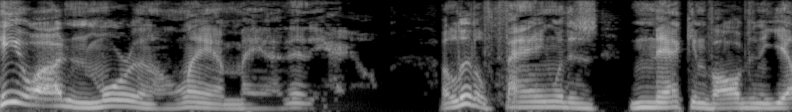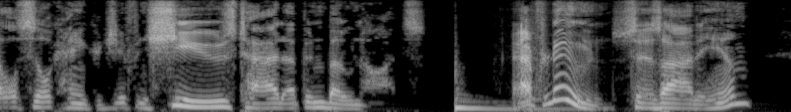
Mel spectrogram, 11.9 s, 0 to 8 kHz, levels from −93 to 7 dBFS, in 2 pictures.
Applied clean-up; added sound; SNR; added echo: classical method spectral subtraction.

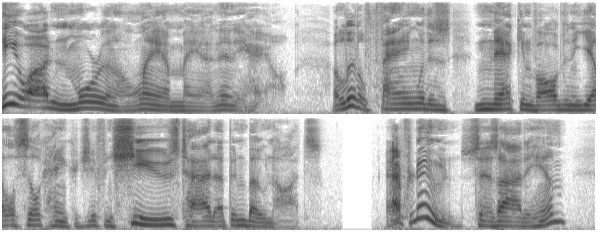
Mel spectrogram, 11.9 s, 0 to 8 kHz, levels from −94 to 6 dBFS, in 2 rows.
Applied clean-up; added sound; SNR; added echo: none; none; none; none.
